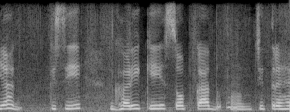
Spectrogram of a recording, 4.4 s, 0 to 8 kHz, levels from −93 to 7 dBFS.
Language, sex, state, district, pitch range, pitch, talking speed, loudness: Hindi, female, Jharkhand, Palamu, 225-250 Hz, 235 Hz, 140 wpm, -15 LUFS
